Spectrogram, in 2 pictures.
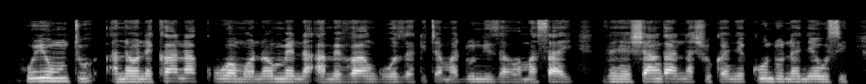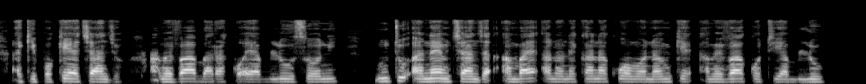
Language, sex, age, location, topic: Swahili, male, 18-24, Kisumu, health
